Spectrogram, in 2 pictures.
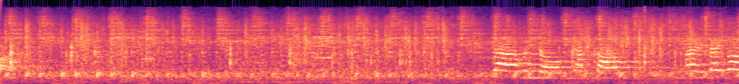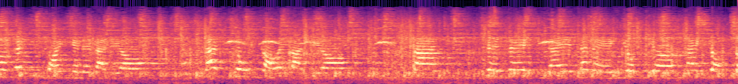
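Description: Temple procession din: music with a steady, evenly spaced clacking beat and a held tone underneath. From about five seconds in, short pitched calls break in repeatedly over it.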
